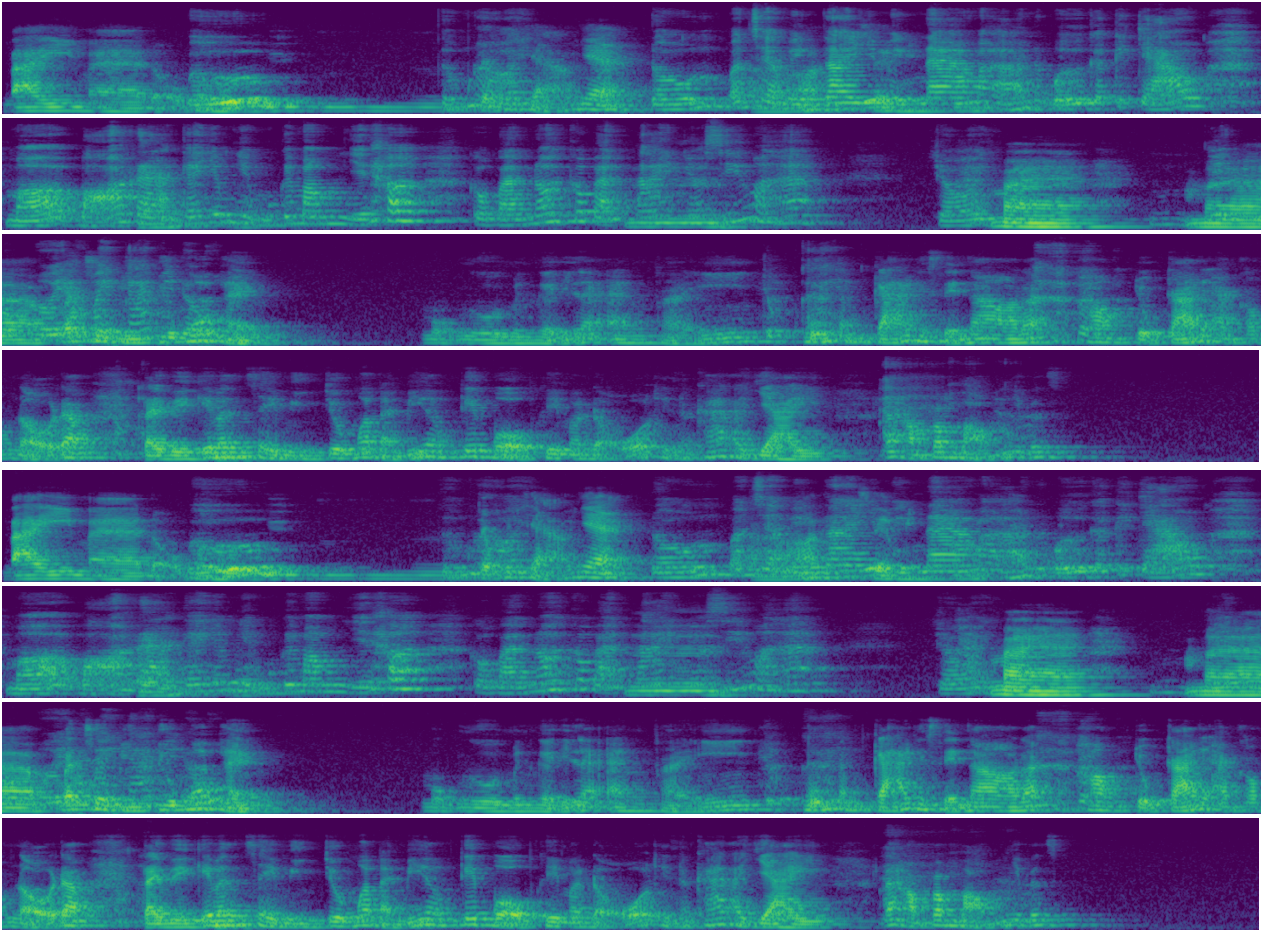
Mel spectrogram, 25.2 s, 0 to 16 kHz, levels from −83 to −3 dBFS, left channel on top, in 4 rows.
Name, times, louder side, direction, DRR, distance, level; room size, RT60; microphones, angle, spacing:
voice 1, 0.0-3.1 3.7-4.1 4.4-4.5 5.0-5.1 7.0-7.6 9.4-9.9 11.1-11.9 12.2-13.9 14.7-24.2, right 1 dB, 25° right, 3 dB, 0.5 m, -26 dB
voice 2, 0.9-1.3 2.2-2.7 3.2-10.6 10.9-11.3 12.0-13.7 16.6-16.8 17.7-18.1 23.3-23.9, left 1 dB, 60° left, 1 dB, 0.7 m, -29 dB
5.1 x 3.6 x 2.7 m, 0.65 s
head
